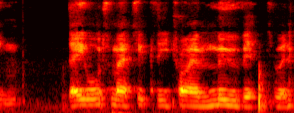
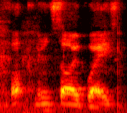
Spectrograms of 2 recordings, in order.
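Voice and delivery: normal talking voice

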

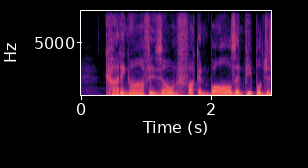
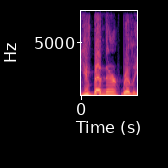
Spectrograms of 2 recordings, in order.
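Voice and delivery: raised, louder disbelief; pitched-up, challenging question; incredulous retort; 6 semitones higher, 5 dB louder than usual. Retold or imitated. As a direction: throw it back in mock disbelief. Incredulous retort to the excuse makers.

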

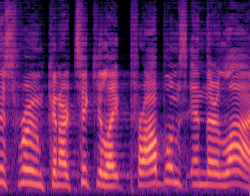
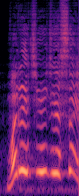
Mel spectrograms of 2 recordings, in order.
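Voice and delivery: shocked disbelief. Retold or imitated. Husband hears flight is next Tuesday, shocked and high. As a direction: repeat it like you can't believe your ears.

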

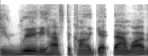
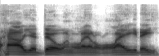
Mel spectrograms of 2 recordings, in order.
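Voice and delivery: slow cowboy drawl in an American accent; slower than usual. Shown as a demonstration. Showing how his American goes back to cowboy, slow drawl. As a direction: slip into a corny cowboy accent. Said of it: "it instantly goes back to".

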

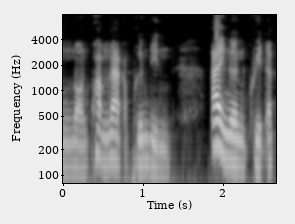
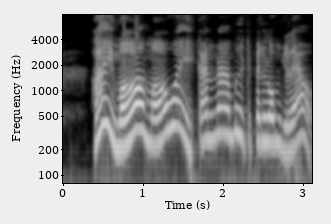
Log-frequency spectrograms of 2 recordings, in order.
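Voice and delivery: high, raised panicked call; calling out to the doctor; 11 semitones higher, 4 dB louder than usual. A narrator's reading. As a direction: shout across the fence for help. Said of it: "ร้องตะโกนถามในแพทย์หนุ่ม". (นิกรตะโกนเรียกหมอ ตื่นตระหนก)

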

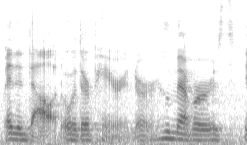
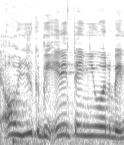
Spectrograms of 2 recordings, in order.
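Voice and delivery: mimicked encouragement; 7 semitones higher, 4 dB louder, much faster than usual. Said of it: "I hate when people say".

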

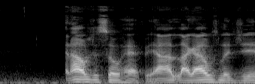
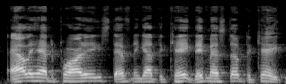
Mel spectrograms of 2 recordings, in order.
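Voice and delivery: usual speaking voice

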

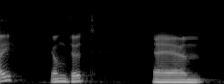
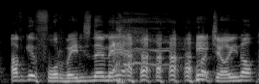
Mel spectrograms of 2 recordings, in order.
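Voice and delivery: Davey; 8 semitones higher than usual. Retold or imitated. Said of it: "Davey's like".

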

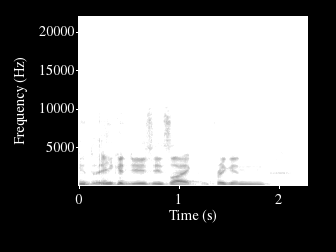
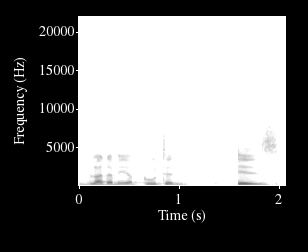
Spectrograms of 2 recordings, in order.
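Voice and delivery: low, halting Russian accent; 4 semitones lower than usual. Shown as a demonstration. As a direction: attempt a deep Russian, pausing between phrases. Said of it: "uh, Russian".

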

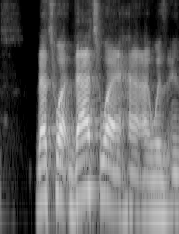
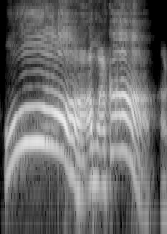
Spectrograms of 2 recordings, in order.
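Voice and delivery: put-on very high, loud accented whoop; hammy shrieked greeting in a put-on accent; God's comic accent; 7 dB louder, much slower than usual. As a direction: shout a silly accented welcome as God. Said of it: "if I was God, I would fuck with people".

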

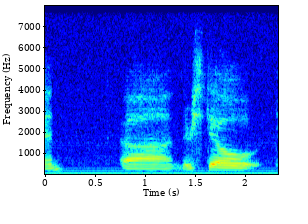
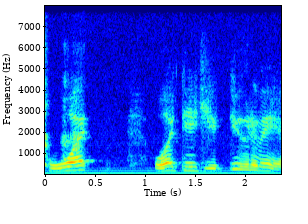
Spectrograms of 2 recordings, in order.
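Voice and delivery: mock indignant friend; 9 semitones higher than usual. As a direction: whine it like a betrayed buddy. Quoting Dale.

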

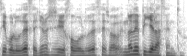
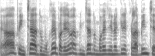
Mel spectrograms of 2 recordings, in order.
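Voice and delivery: imitating a fast talker, higher and softer; mock motormouth, pitched up; rapid-fire nagging; 5 semitones higher, 4 dB quieter, faster than usual. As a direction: rattle off the advice in one hurried, repetitive string. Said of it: "es que hablaba muy rápido".

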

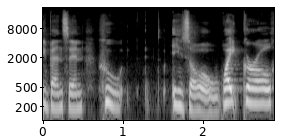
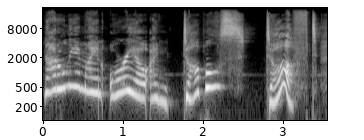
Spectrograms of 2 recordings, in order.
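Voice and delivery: higher, louder, quoting with glee; quoting the line; 9 semitones higher, 4 dB louder than usual. Retold or imitated. Echoing the movie line to a friend, gleeful mock quote. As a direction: rush it, then drag out double stuffed. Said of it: "Oh my god, yeah!".

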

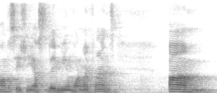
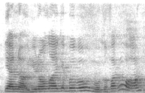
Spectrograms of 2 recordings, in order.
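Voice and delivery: sassy dismissive; 4 semitones higher, 6 dB louder than usual. Real, not acted. Defiant dismissal.

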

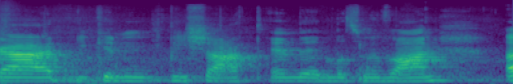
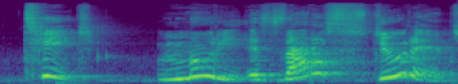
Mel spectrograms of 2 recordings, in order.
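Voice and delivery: high, loud, scandalised outburst; shrieked question; 6 semitones higher, 5 dB louder than usual. A narrator's reading. McGonagall finds Moody bouncing a student, shrieking. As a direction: voice leaps up, appalled. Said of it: "shrieked Professor McGonagall".

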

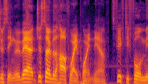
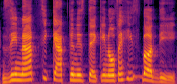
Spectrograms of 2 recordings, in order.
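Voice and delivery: high, slow put-on voice; mock alarmed announcement; 7 semitones higher than usual. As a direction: put on a high voice, drawing out each word. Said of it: "He's like".

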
